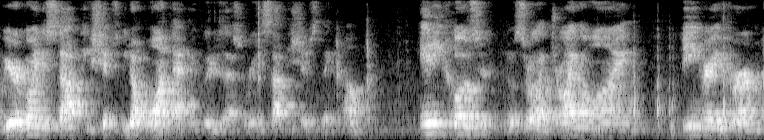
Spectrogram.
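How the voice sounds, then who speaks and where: The voice belongs to a middle-aged man, pitched a little high with a fairly bright quality. In front of an audience in a university lecture room, he gives a relaxed, talky lecture, dramatizing paraphrased quotes and checking in with listeners, recorded distantly amid heavy echo and background noise.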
